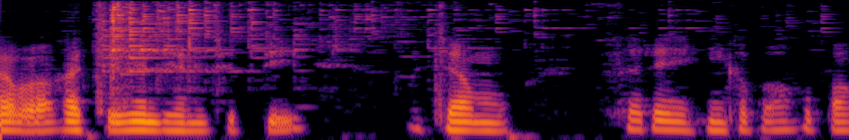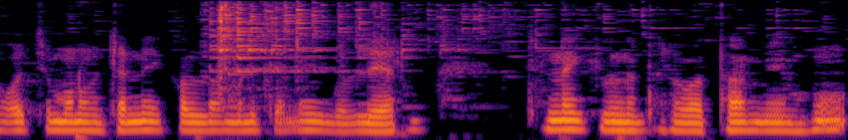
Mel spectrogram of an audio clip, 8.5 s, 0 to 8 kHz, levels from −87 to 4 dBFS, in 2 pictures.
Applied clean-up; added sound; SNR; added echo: classical method Wiener filter.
